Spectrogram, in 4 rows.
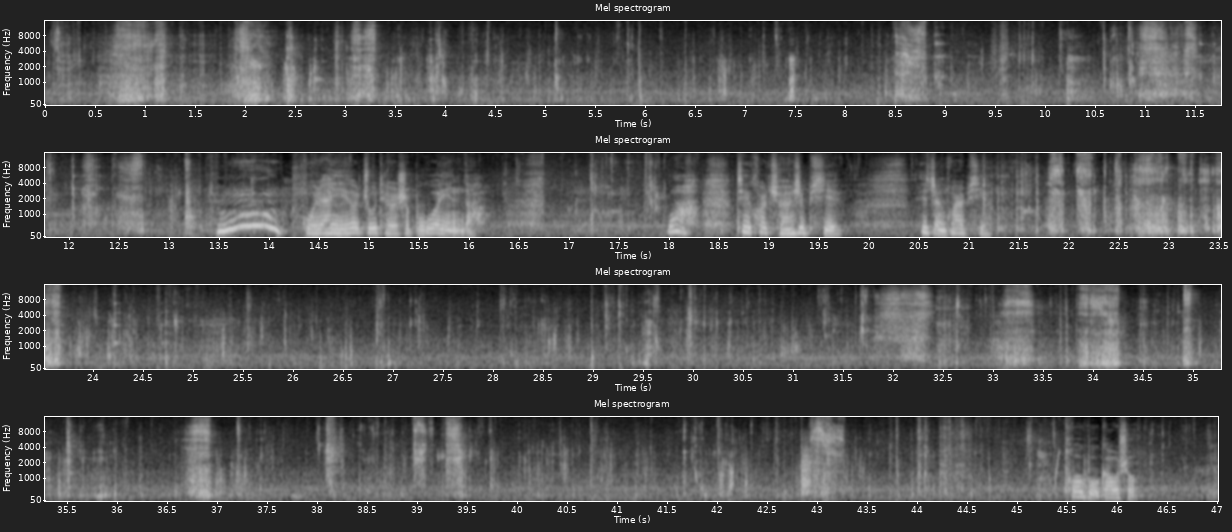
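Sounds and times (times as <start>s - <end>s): wet chewing and smacking: 0.0s - 13.5s, 16.2s - 18.1s, 21.1s - 47.0s
faint steady hum: 0.0s - 47.0s
bites: 21.3s - 45.5s.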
